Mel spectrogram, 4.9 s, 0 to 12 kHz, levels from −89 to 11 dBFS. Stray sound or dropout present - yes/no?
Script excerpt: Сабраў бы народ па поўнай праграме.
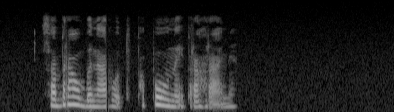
yes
